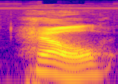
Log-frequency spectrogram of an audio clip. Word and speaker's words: Hel: a bus leading to a place that sounds like the word hell in English. It's H-E-L. It's spelled differently.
